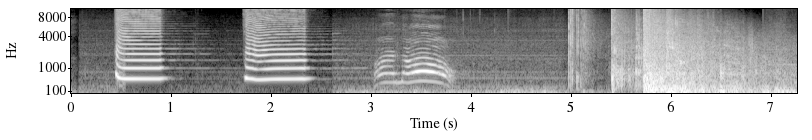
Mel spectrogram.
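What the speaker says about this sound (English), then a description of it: "These three we're going to shoot at the same time, but we also are working with explosives" A substation upgrade crew fires three explosive connectors at once: two long air-horn warning blasts and a wavering siren tone precede a sharp burst of loud cracking detonations and rumbling debris.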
